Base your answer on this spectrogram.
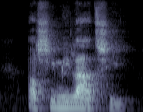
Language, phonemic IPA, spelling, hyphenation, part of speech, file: Dutch, /ˌɑ.si.miˈlaː.(t)si/, assimilatie, as‧si‧mi‧la‧tie, noun, Nl-assimilatie.ogg
- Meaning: 1. assimilation, incorporation 2. assimilation (chemical reaction) 3. assimilation (chemical reaction): assimilation of carbon dioxide, photosynthesis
